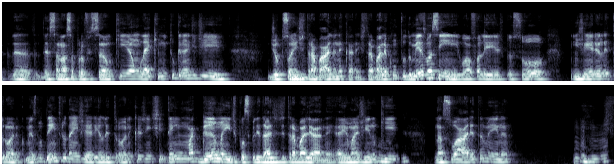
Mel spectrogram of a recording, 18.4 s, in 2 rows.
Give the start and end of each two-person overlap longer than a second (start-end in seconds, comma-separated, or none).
none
